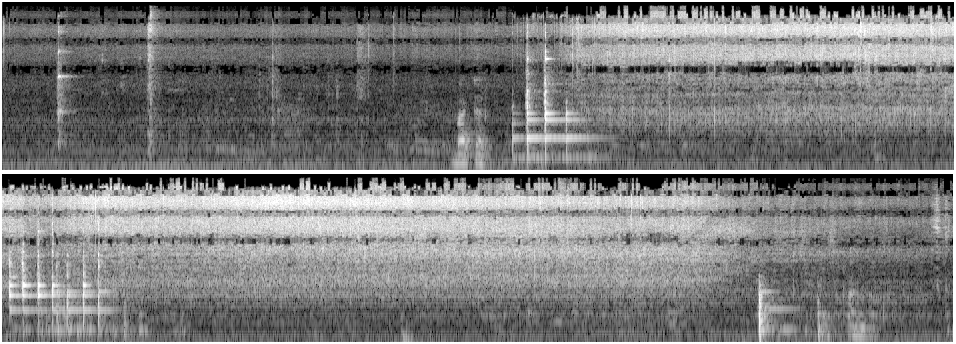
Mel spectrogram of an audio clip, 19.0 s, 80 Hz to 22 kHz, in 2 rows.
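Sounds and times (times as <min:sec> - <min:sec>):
utensil clinking on plate: 0:05.1 - 0:06.2, 0:09.6 - 0:11.0
food sizzling on a hot pan: 0:05.1 - 0:19.0.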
